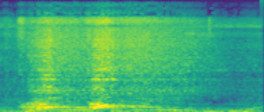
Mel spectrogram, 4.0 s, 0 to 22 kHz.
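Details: 2018 Nissan Maxima after cleaning debris from the mass airflow sensor and new air filter: two quick blips pick up crisply and settle smoothly, no stumble or backfire; rough idle and hesitation fixed.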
